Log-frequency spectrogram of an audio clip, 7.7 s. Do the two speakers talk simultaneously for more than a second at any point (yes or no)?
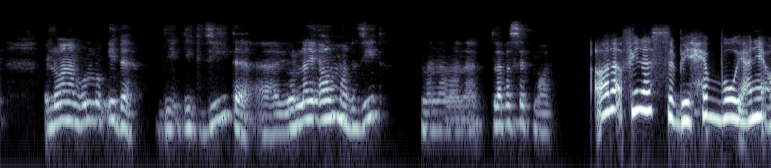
no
